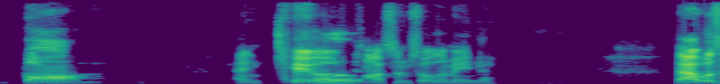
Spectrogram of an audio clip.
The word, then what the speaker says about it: Soleimani: Qasem Soleimani. That was like Repeat his name again. Khomeini was What's what? his name? How do you pronounce his name? Qasim Solem Soleimani.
